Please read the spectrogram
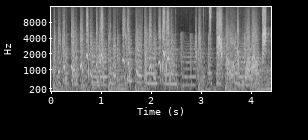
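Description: Turntable scratching: a DJ cuts a vinyl record back and forth over a musical backing, making many quick rising and falling scratch sounds across held notes and a beat.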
